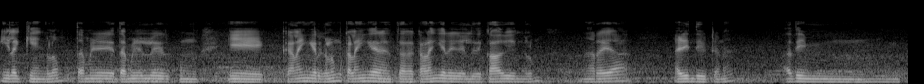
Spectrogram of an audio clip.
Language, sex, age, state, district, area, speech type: Tamil, male, 18-30, Tamil Nadu, Nagapattinam, rural, spontaneous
